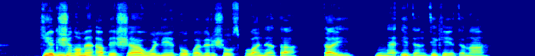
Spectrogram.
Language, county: Lithuanian, Kaunas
